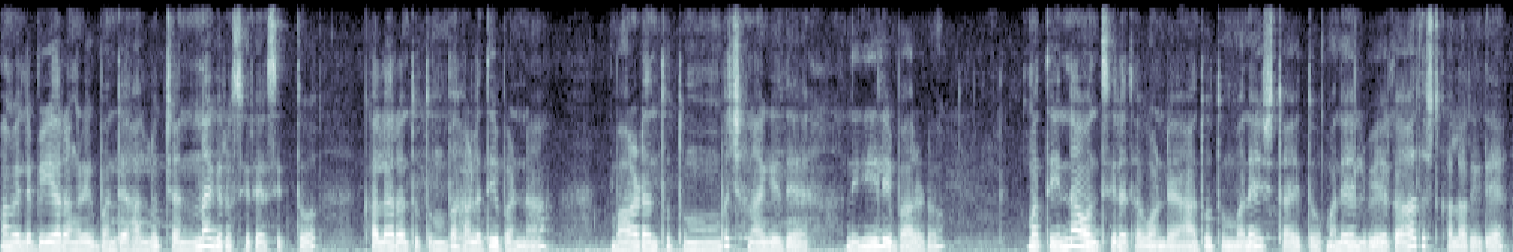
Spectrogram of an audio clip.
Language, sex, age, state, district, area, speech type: Kannada, female, 45-60, Karnataka, Kolar, rural, spontaneous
